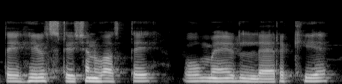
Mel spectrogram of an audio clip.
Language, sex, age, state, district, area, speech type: Punjabi, male, 30-45, Punjab, Ludhiana, urban, spontaneous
